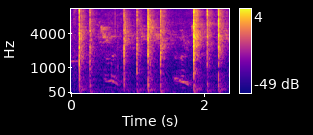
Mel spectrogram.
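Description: Boxing gloves smacking into padded focus mitts in quick combinations, about nine sharp hits in two seconds at uneven spacing.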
